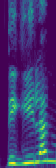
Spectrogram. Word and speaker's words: tigilan: But if you say, tigilan mo yan, that means stop that. Okay, so again, that glottal stop is important for proper pronunciation because they mean different things otherwise.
